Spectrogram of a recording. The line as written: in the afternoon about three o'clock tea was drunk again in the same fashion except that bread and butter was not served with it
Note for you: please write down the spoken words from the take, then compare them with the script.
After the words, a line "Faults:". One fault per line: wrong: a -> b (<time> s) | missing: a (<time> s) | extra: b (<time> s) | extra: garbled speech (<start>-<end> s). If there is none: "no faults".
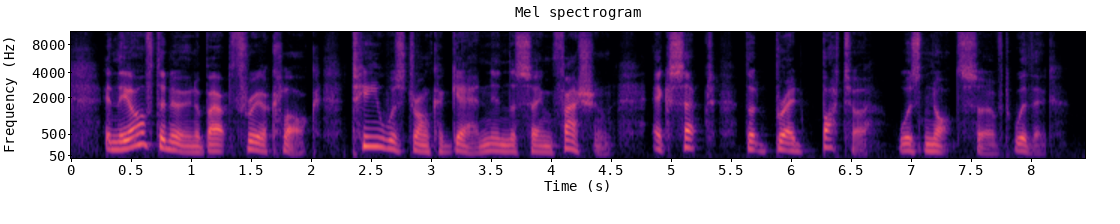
in the afternoon about three o'clock tea was drunk again in the same fashion except that bread butter was not served with it
Faults:
missing: and (6.1 s)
